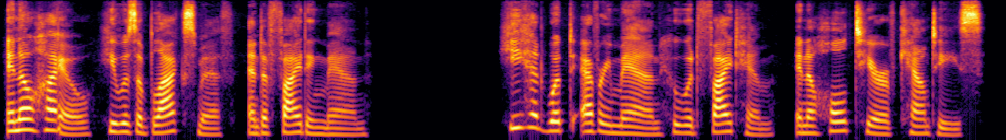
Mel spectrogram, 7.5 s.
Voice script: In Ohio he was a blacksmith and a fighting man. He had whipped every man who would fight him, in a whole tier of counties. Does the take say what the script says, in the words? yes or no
yes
